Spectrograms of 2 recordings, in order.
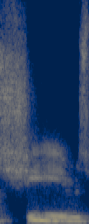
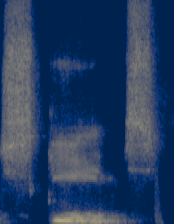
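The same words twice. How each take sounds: First: The ch is said without a k sound. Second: The ch is said as a k sound. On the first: The speaker calls it wrong. "Not schemes" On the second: The speaker calls it right. "this C H is pronounced with kind of like a K"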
